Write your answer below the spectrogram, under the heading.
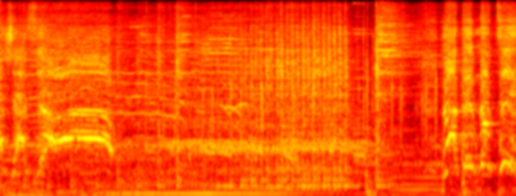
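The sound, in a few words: congregation shouting Alleluia Jesus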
